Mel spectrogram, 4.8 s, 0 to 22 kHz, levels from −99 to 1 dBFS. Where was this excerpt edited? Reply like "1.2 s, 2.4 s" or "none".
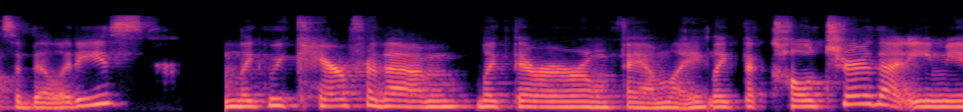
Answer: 1.1 s, 3.5 s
